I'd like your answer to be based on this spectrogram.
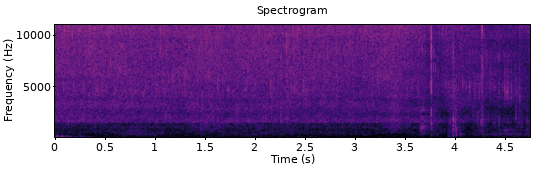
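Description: Mugwort roasts in a pan while a goose dish is prepared, a faint, even sizzle under a soft background hiss, with a couple of light taps and scrapes near the end.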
